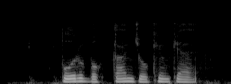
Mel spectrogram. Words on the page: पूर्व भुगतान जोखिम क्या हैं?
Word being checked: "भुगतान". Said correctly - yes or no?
yes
